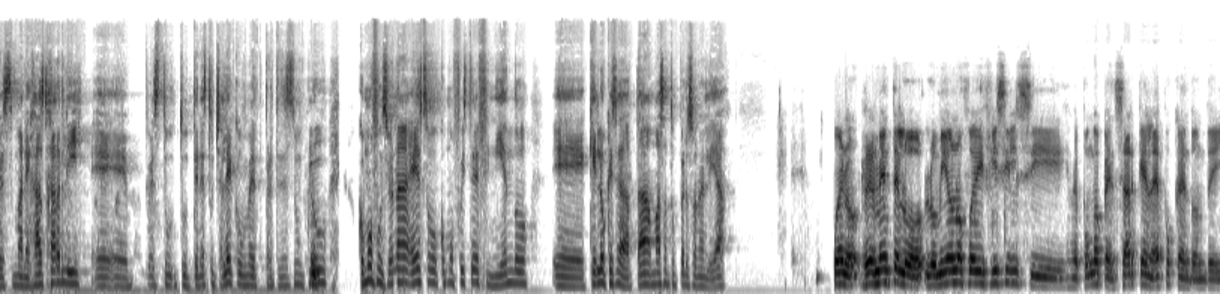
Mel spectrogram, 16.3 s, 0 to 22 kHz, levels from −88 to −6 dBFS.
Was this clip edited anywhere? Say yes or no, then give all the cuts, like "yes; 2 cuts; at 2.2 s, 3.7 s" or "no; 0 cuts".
no; 0 cuts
